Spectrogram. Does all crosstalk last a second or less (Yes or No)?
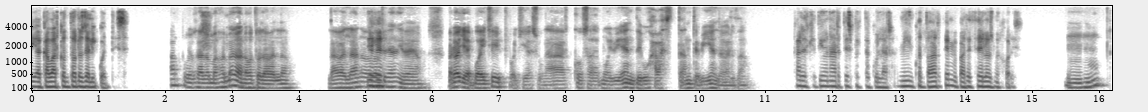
Yes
